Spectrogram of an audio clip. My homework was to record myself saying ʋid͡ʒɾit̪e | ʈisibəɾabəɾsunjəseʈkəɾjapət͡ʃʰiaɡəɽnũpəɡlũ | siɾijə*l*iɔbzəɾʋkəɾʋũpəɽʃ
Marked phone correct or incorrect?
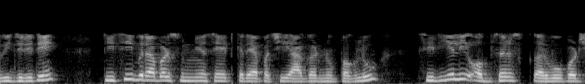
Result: correct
